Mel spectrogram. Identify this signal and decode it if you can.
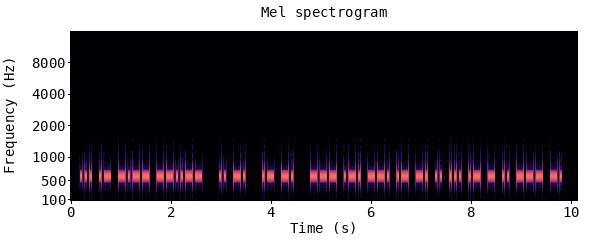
Morse code, heard as a keyed tone, about 25 wpm, 600 Hz. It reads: SAY, IN AN ORGANISATION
